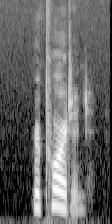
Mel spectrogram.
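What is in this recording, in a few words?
"reported", US English; pronunciations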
